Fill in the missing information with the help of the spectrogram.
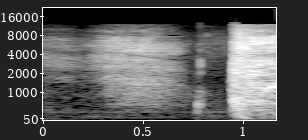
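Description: Quiet room noise and a faint vocal sound, then one loud, abrupt cough burst near the end; a single adult cough.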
